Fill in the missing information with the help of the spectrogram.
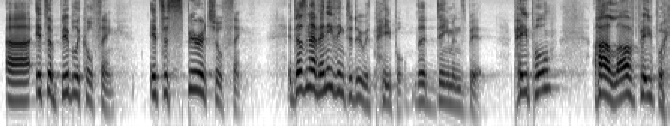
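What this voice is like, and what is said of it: American accent. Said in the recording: “You can just hear the American accent.”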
